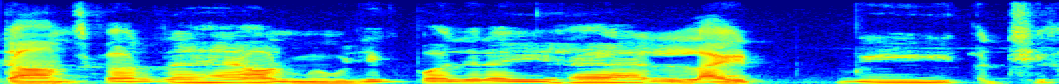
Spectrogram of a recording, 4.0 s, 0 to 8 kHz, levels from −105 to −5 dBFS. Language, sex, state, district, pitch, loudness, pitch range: Hindi, male, Bihar, Darbhanga, 135 Hz, -26 LUFS, 125-150 Hz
